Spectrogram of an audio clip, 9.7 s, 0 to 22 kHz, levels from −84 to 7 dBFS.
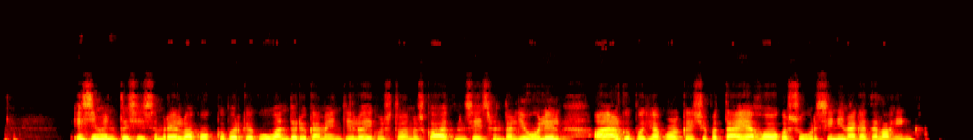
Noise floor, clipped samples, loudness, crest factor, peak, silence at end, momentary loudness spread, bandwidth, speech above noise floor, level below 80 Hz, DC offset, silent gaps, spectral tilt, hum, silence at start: -64 dBFS; under 0.1%; -16 LUFS; 14 dB; -2 dBFS; 0.6 s; 8 LU; 9.2 kHz; 48 dB; -68 dBFS; under 0.1%; none; -5.5 dB/octave; none; 0.15 s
